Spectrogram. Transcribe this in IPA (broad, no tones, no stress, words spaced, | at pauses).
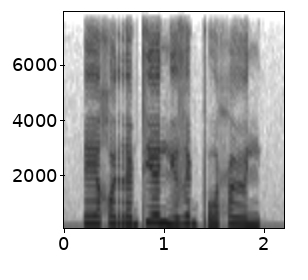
eːχørɛɖtʲɛː nʲɘzeɖ pʼoħøːnʲ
